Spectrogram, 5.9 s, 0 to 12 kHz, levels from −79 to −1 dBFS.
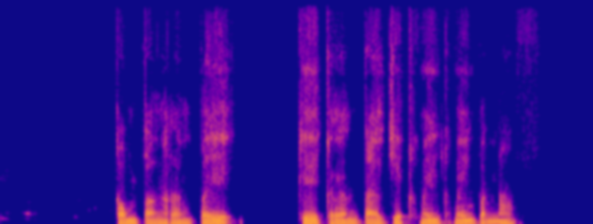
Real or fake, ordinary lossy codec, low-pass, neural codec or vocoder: real; Opus, 16 kbps; 10.8 kHz; none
